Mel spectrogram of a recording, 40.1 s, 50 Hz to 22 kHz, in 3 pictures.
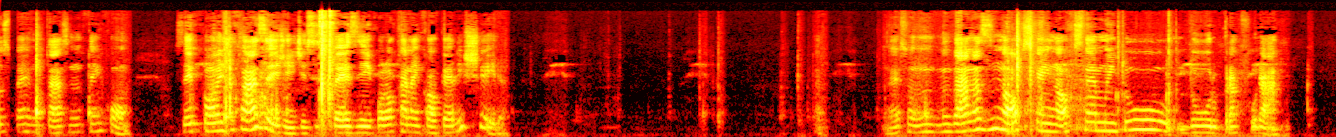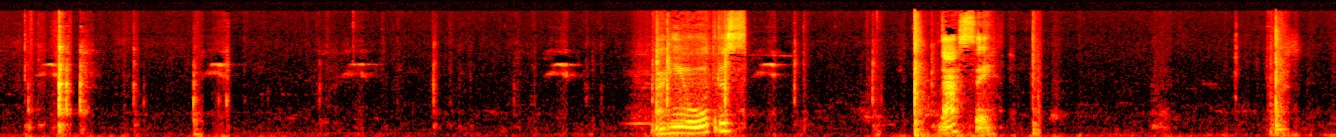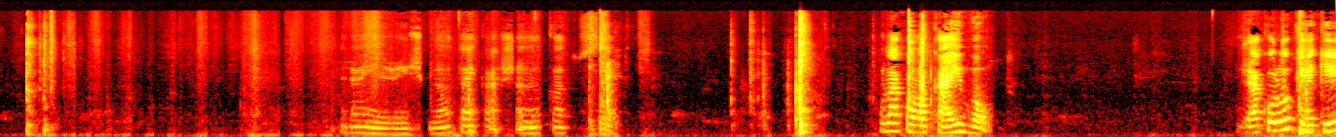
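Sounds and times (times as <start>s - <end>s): woman's voice: 0.0s - 5.1s, 8.9s - 12.9s, 19.9s - 20.8s, 22.8s - 23.3s, 30.1s - 32.8s, 35.5s - 36.6s, 39.1s - 40.0s.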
